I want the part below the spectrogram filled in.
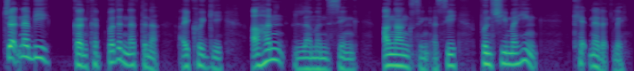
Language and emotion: Manipuri, neutral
